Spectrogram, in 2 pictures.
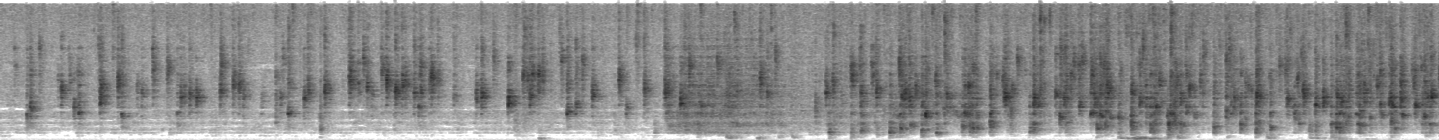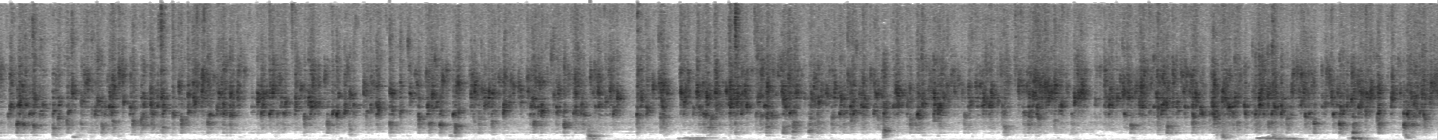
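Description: Minced pork and shrimp patties frying in shallow hot oil in a pan: a steady sizzle full of small crackles, which grows louder and denser about seven seconds in.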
